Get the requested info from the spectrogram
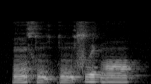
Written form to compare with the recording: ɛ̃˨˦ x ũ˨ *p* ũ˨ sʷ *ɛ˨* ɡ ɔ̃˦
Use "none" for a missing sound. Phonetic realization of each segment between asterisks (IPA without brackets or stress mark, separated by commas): k, ɛ˦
